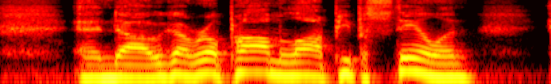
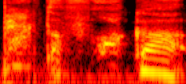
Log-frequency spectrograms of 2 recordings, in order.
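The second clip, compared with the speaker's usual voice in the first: mock crazed, menacing, slow unhinged whisper; 4 semitones higher, 5 dB quieter than usual. Retelling confronting store security while stealing, imitating acting crazy. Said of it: "and just act crazy".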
